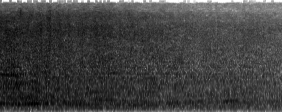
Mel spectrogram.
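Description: Stock cars roar past at Hancock County Speedway coming off turn four, a loud engine drone near at first that slowly fades as the pack moves away.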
